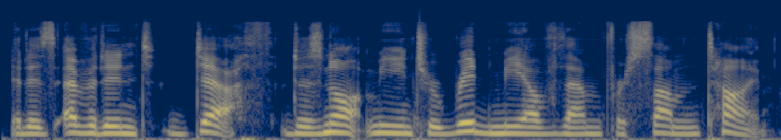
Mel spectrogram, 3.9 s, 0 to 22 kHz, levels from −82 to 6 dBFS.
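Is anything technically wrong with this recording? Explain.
No, the speech signal holds steady and continuous throughout, with no audible technical faults.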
